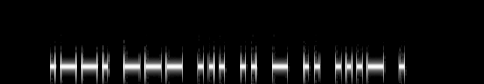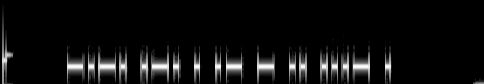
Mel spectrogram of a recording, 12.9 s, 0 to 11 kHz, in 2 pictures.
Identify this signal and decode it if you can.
Morse code, heard as a keyed tone, about 17 wpm, 700 Hz. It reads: POSITIVE CREATIVE
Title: Sentences from Top 1000 Words - Review Part 5 - New Word Drill - 17wpm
